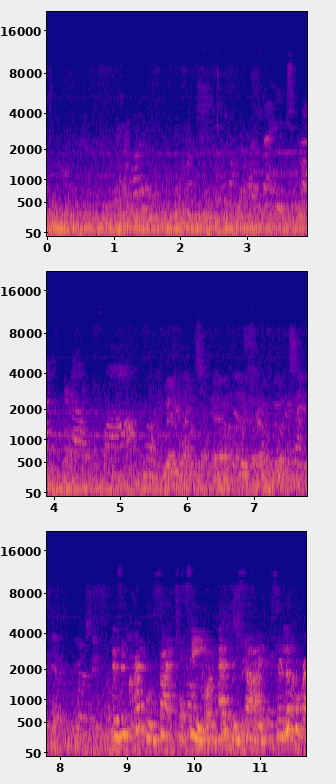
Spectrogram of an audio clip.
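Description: Adults and young people chat nearby in a small enclosed space.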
